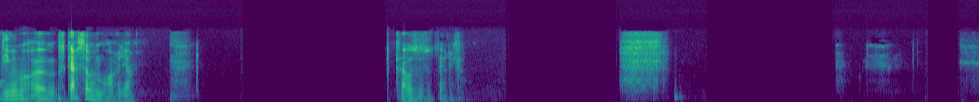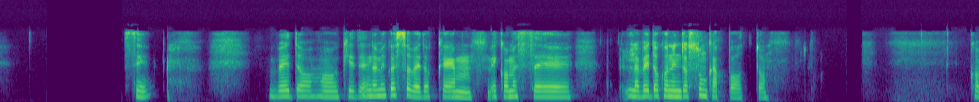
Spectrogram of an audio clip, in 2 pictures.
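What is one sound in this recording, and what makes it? A man speaks with animation into a close microphone, with pauses.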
